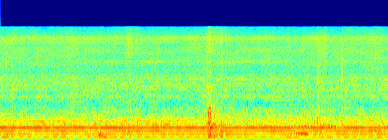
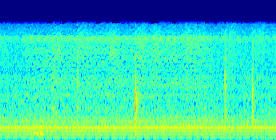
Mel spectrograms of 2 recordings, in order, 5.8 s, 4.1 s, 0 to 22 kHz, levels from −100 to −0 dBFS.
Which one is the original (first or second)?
second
